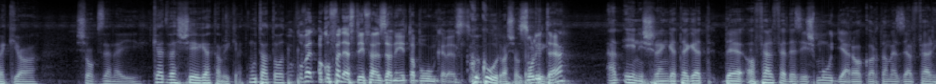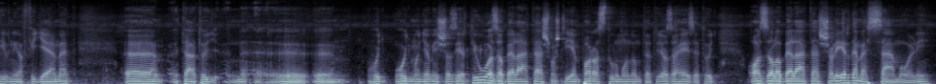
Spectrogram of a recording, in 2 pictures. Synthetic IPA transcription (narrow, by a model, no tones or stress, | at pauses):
ɛkiɒ | ʃo̞ɡzɛnɛjikɛd̪vɛʃːeːɡɛt̪ɒmikɛ̰t̪mut̪ɒt̪o̞t̪ːoɛɒkːorfɛd̪ɛst̪eːfɛlzɛneːt̪ɒboːŋkɛɾɛst̪ykurvɒʃo̰zolit̪ɛ | hat̪eːniʃrɛŋɡɛt̪ɛɡɛt̪d̪ɛʔɒfɛlfɛd̪ɛzeːʃmoːɟːaːɾɒɒkɒrt̪ɒmɛzːɛlfɛlɦiːvniɒfiɟɛlmɛt̪ː | t̪ːɛɦaːt̪ho̞ɟnø | ho̞ɟho̞ɟmo̞ɲɟɒmeːʃɒzeːrt̪joːɛzɒbɛlaːt̪aːʃmo̞ʃt̪ijɛmpɒɾɒst̪ulmo̞nd̪omt̪aːt̪ho̞ɟɒzɒɦɛjzɛt̪ho̞ɟ | ɒzːɒlɒbɛlaːt̪aːʃːɒleːrd̪ɛmɛʃsaːmo̞lni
